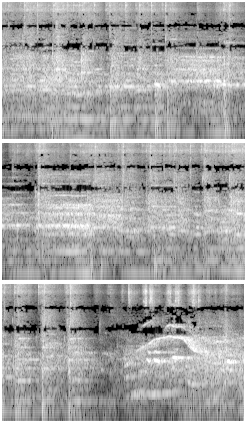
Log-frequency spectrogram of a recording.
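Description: Youth string orchestra of violins, cellos and double bass playing, with some light percussive strikes. The music stops about twelve seconds in, and a brief voice-like sound follows.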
